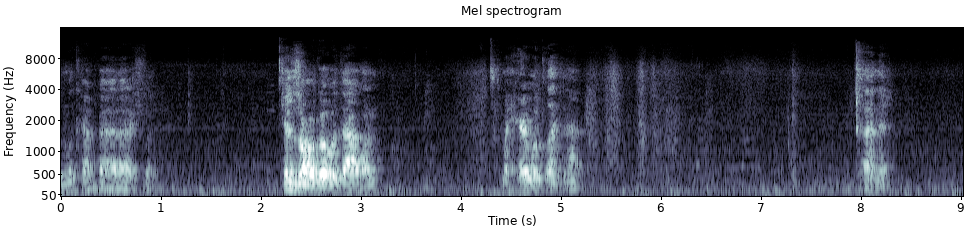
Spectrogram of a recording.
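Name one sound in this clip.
A young man speaks casually close by in short bursts.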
